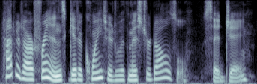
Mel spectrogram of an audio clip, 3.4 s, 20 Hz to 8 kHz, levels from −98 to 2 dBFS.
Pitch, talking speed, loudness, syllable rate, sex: 195 Hz, 190 wpm, -16 LUFS, 4.5 syllables/s, female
